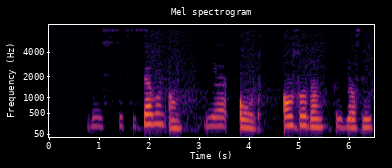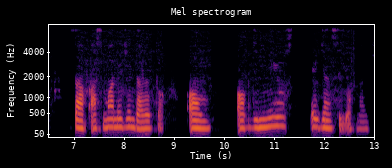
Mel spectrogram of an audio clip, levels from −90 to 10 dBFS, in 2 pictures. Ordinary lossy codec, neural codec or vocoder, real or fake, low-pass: none; codec, 16 kHz, 8 kbps, FreqCodec, larger model; fake; 7.2 kHz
